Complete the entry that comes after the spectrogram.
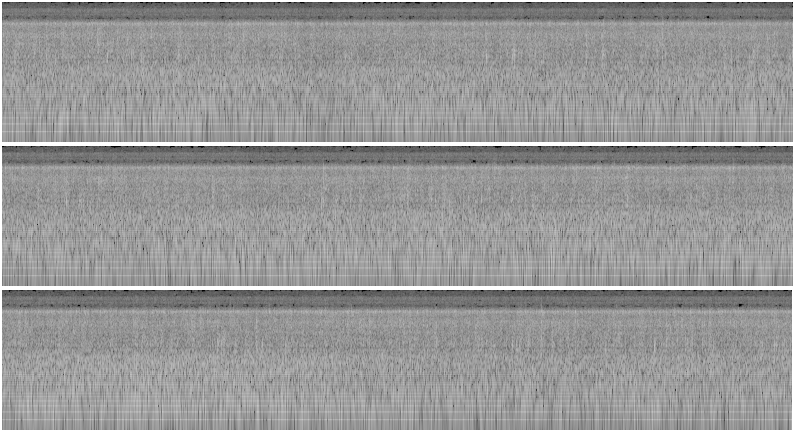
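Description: Heavy rain pouring onto paved ground, a steady dense splashing hiss with no letup.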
